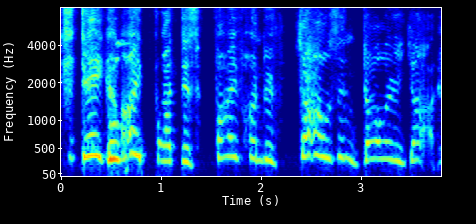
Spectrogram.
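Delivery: very high, very loud, hyped-up voice. Describing fast-paced YouTuber content, the speaker mimics it in a really high voice. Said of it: "really high voice".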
